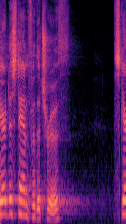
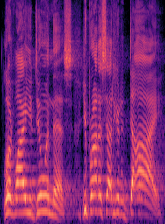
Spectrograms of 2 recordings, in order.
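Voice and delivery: complaining; 4 semitones higher than usual. Retold or imitated. Believers complaining to God in trouble, mock whining. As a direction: whine at God. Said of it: "we're complaining".

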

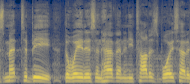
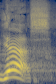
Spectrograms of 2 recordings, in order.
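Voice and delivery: a lightly raised, higher yes; mild mock yell; 7 semitones higher than usual. A narrator's reading. Wife yelling yes at her husband, mild mock yell. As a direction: snap a mock yell back at him. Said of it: "She yelled at him".

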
